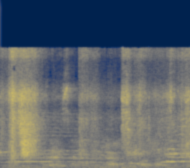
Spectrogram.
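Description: Indistinct crowd chatter in a hall. About a quarter second in there is a sharp swish of heavy woven rice sacks being dragged and shifted.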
